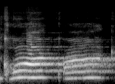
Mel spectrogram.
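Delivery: high mocking quacks like a duck. Mocking followers as ducks.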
